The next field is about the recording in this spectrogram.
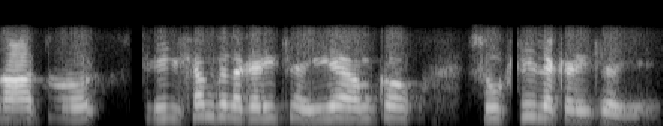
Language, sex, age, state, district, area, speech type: Hindi, male, 60+, Uttar Pradesh, Jaunpur, rural, conversation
